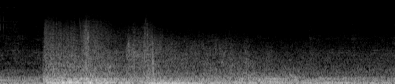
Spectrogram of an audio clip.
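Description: Battleship explosions in the space game EVE Echoes, a deep booming blast that swells into a sustained low rumble with scattered crackling detonations layered over it, loud and continuous with no voices.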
